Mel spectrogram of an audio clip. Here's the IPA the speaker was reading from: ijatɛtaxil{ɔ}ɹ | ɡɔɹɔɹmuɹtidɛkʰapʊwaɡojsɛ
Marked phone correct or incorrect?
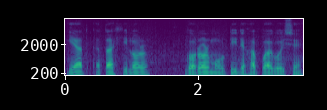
correct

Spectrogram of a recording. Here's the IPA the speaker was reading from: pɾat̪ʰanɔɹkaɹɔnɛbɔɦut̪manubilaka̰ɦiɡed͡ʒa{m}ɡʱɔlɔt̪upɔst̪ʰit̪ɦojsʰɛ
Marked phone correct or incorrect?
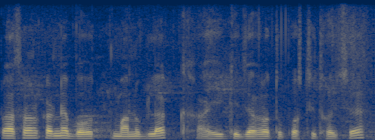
incorrect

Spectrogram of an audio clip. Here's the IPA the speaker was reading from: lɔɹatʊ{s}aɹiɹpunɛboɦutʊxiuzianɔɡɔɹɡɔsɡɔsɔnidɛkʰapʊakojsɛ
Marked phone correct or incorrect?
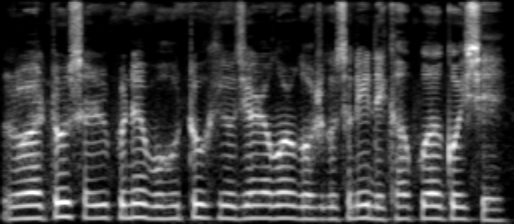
correct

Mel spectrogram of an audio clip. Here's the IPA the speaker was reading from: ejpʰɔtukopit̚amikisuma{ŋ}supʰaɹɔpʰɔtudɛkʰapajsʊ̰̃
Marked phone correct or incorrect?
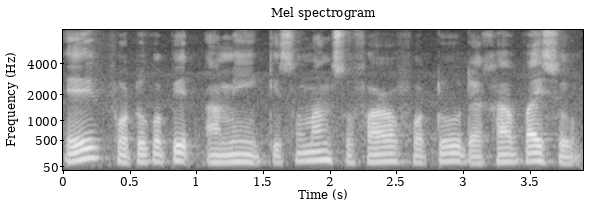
incorrect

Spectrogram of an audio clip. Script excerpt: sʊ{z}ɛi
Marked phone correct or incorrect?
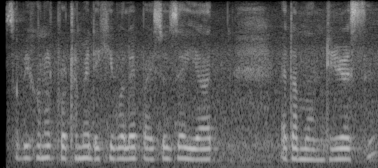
correct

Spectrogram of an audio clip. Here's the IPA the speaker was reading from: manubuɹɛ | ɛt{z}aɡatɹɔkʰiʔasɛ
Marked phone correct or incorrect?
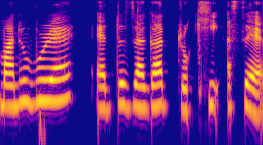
correct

